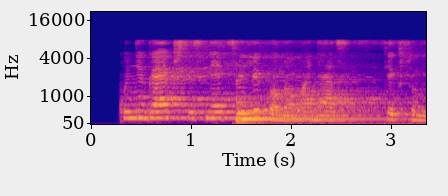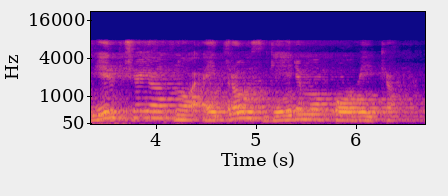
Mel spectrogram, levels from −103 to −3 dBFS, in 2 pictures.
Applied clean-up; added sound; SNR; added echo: none; Bowed string instrument; -1 dB; reverberation time 2.4 s.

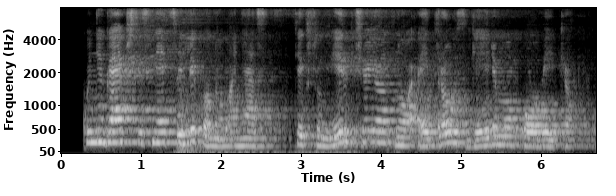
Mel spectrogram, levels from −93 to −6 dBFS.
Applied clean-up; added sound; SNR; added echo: neural separator model SepFormer DNS4.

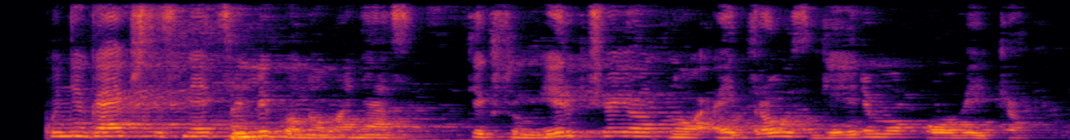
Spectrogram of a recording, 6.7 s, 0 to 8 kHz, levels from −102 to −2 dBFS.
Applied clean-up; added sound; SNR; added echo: classical method WPE with log-MMSE.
